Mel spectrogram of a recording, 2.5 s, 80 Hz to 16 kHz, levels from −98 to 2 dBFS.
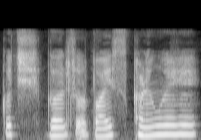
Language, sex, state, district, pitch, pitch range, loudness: Hindi, female, Madhya Pradesh, Bhopal, 190 Hz, 175-200 Hz, -13 LUFS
